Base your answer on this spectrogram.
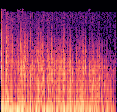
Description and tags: progressive psytrance goa psytrance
